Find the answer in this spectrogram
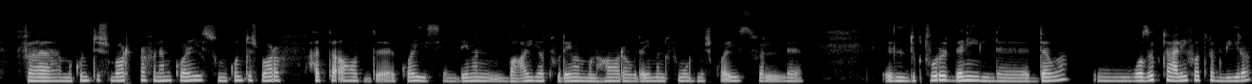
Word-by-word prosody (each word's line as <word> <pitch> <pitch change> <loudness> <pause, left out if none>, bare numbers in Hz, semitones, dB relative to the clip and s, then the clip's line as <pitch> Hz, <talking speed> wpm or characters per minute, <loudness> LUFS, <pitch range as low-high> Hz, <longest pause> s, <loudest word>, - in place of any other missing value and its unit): فما 165 -1 +1
كنتش 180 +3 -3
باعرف 185 +1 0
أنام 180 +1 +1
كويس 190 +1 +1
وما 170 - -2
كنتش 190 +2 -2
باعرف 180 +1 0
حتى 180 0 0
أقعد 175 -1 0
كويس 165 -1 0
يعني، 155 -2 -8
دايمًا 160 +2 0 0.2
باعيط 165 +3 0
ودايمًا 160 +1 +2
منهارة 160 +1 -1
ودايمًا 155 +1 -1
في 165 - -6
mood 165 0 -6
مش 160 - -8
كويس، 170 0 -1
فال 80 -1 -2 0.8
الدكتور 170 +4 +3
إدّاني 185 0 +5
ال 165 -2 -2
الدوا، 155 +6 +1 0.3
واظبت 170 +4 0
عليه 180 -1 +6
فترة 195 0 0
كبيرة، 170 +4 0
170 Hz, 145 wpm, -23 LUFS, 160-180 Hz, 0.8 s, عليه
